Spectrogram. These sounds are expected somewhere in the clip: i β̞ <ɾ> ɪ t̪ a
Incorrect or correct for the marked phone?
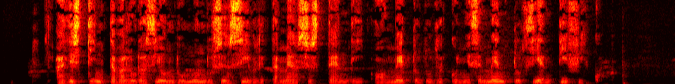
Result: incorrect: l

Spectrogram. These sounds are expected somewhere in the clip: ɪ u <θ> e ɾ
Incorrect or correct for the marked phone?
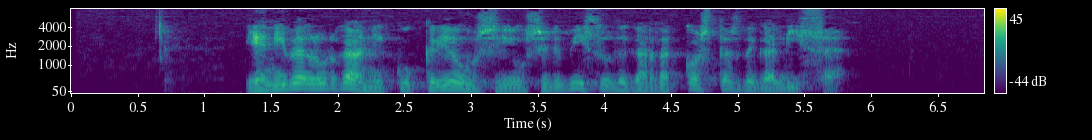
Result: incorrect: s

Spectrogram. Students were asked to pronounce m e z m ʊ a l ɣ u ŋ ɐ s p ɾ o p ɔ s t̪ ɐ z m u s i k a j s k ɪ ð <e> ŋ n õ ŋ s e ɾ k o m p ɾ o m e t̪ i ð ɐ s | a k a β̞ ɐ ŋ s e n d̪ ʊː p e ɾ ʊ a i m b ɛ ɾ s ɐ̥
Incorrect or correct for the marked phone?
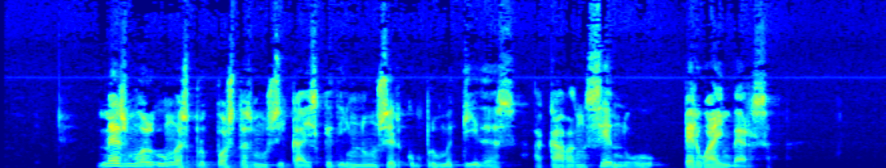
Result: incorrect: i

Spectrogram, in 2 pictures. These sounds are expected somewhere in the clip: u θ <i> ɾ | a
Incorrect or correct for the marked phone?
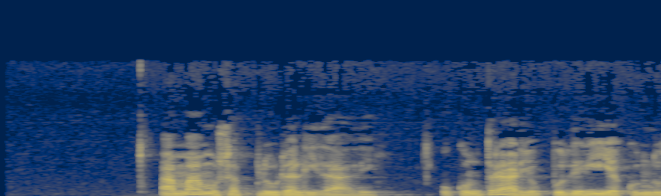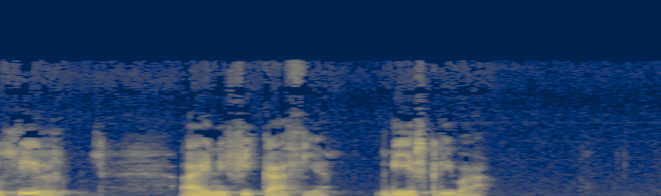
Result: correct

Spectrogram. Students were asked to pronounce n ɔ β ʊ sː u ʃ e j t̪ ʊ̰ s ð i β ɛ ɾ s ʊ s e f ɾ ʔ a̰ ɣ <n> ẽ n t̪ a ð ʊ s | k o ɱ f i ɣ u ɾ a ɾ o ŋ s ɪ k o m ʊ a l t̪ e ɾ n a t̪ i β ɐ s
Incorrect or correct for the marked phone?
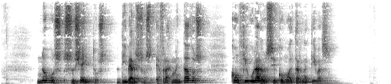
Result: incorrect: m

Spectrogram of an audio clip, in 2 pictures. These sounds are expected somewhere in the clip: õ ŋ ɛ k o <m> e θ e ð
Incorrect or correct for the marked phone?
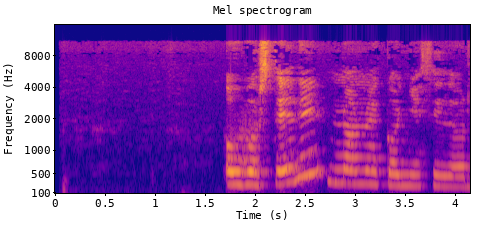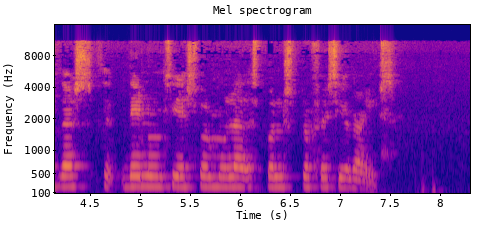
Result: incorrect: ɲ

